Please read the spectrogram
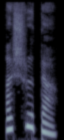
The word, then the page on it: ಆಶ್ರಿತ: Kannada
